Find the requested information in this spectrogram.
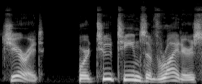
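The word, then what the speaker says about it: Cirit: traditional turkish horseback game cyrit pronounced jarrett where two teams of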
